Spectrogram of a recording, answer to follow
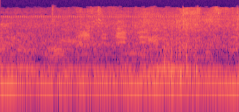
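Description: Faint, distant voices of players and spectators over a steady low motor-like hum, with a few brief knocks near the end.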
